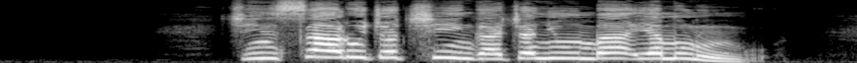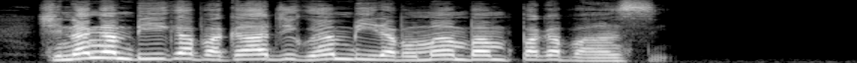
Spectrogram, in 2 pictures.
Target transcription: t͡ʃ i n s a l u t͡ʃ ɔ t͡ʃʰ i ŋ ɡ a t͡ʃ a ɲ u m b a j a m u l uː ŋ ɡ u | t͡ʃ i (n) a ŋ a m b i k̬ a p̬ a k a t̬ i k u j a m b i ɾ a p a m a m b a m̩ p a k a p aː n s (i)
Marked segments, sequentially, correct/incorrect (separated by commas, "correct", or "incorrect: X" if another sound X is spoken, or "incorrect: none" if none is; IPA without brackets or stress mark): correct, correct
